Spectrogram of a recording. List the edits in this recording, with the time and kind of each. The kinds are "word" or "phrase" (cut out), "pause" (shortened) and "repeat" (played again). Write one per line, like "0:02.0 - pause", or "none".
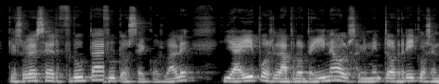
0:01.0 - word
